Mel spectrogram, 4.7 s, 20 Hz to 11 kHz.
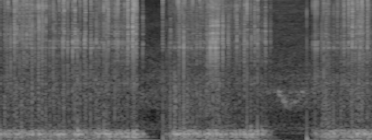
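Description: Long orange nails scratch the hollow metal mesh grille of a silver Blue Yeti microphone from both sides, producing a dense, rumbling scrape with a heavy low buzz and some bright hiss. The scratching drops out briefly just before the 2-second mark and again around 3.5 seconds, where a single sharp tap lands before the steady scraping resumes.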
